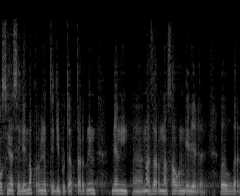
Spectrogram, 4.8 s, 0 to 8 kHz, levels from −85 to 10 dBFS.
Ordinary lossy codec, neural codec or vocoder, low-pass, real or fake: MP3, 48 kbps; codec, 16 kHz, 1 kbps, FunCodec, trained on Chinese and English, 50 frames a second; 7.2 kHz; fake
